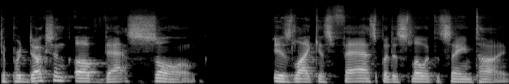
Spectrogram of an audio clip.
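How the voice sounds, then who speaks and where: Fairly slow and with fairly even intonation, a man with an American accent has an unremarkable speaking voice at medium pitch. The recording is very clean, with a silent background. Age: 40s. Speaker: artist and magazine founder. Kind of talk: casual interview.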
